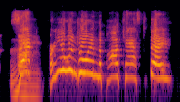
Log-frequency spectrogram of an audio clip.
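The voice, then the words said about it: Mickey Mouse voice, a bit country. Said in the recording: “do the voice ... At the end, it got a little country. It was like country Mickey.”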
